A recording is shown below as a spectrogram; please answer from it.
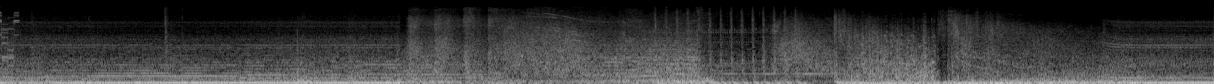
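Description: Explosives detonating in Batman: The Telltale Series, a loud, sustained roar of blasts and rumbling debris over a heavy low drone, with sharper bursts near the middle and end.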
